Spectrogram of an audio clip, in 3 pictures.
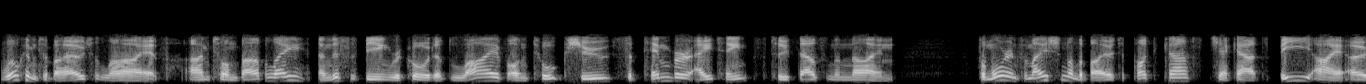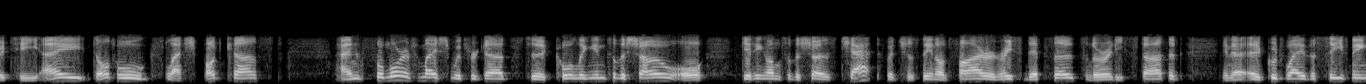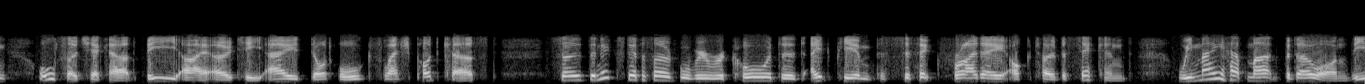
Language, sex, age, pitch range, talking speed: English, male, 40-59, 125-160 Hz, 140 wpm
